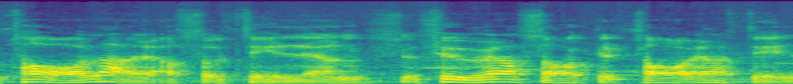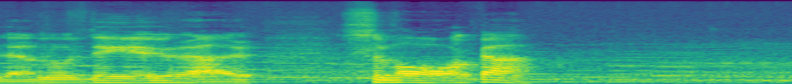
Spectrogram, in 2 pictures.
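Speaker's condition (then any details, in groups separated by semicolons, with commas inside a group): Tongue cancer, partial tongue removal; diagnosed 7 years ago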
